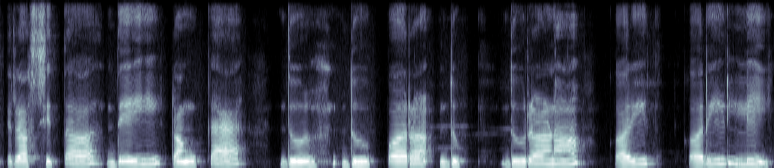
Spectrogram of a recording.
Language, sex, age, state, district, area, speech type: Odia, female, 30-45, Odisha, Ganjam, urban, spontaneous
